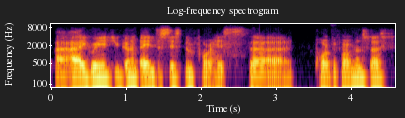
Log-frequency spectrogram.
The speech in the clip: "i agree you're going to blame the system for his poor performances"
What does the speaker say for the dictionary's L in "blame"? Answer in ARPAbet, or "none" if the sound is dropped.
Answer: none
